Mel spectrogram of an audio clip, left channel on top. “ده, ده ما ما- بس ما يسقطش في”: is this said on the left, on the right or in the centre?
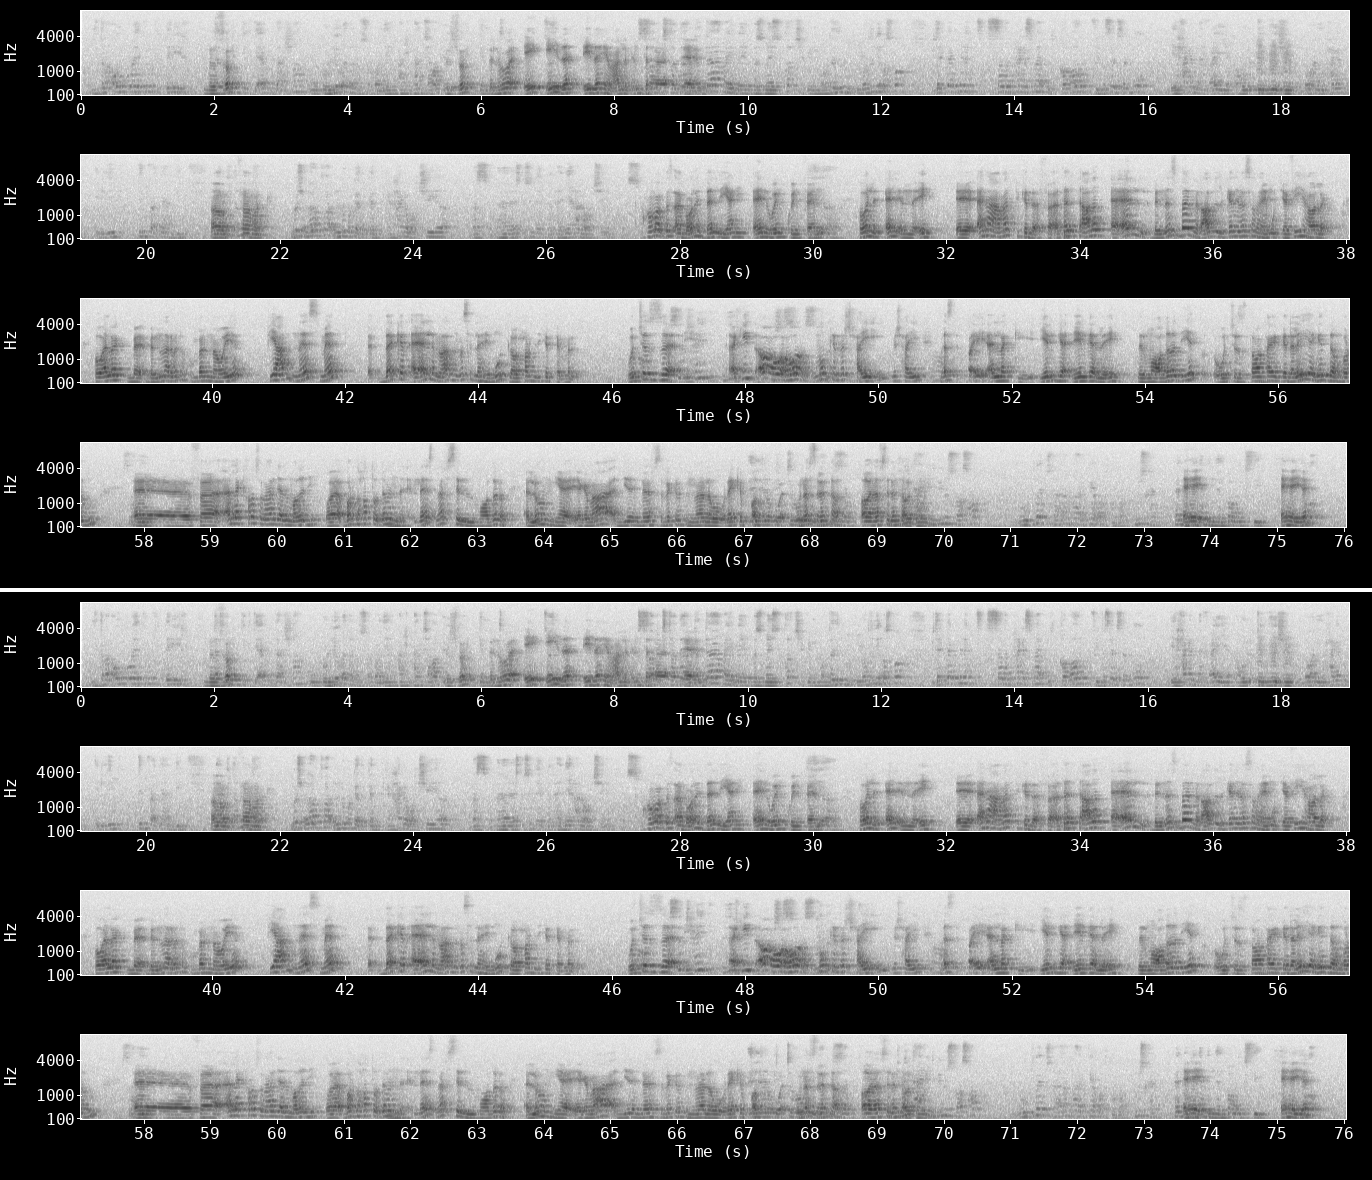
Right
